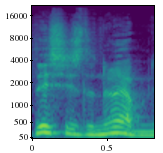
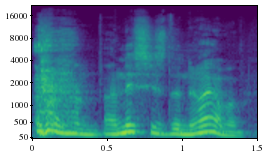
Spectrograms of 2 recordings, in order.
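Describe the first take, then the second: First: "This" punched up front; retake. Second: "album" falling at the end; first take. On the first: Holding the record up again, stress on "This". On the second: Presenting "album" to camera with a falling close. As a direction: stress on album. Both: Shown as a demonstration. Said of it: "He says, reaching for it, and hold it up again".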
